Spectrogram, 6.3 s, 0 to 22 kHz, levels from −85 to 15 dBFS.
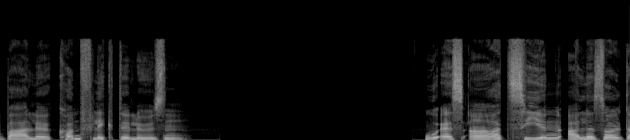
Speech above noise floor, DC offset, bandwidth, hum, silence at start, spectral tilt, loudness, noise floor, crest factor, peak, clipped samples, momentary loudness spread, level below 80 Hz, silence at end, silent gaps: over 65 dB; under 0.1%; 16 kHz; none; 0 s; -4 dB/octave; -25 LUFS; under -90 dBFS; 16 dB; -10 dBFS; under 0.1%; 7 LU; -72 dBFS; 0 s; 2.21-4.12 s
